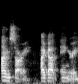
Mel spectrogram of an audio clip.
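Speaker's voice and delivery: ordinary talk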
